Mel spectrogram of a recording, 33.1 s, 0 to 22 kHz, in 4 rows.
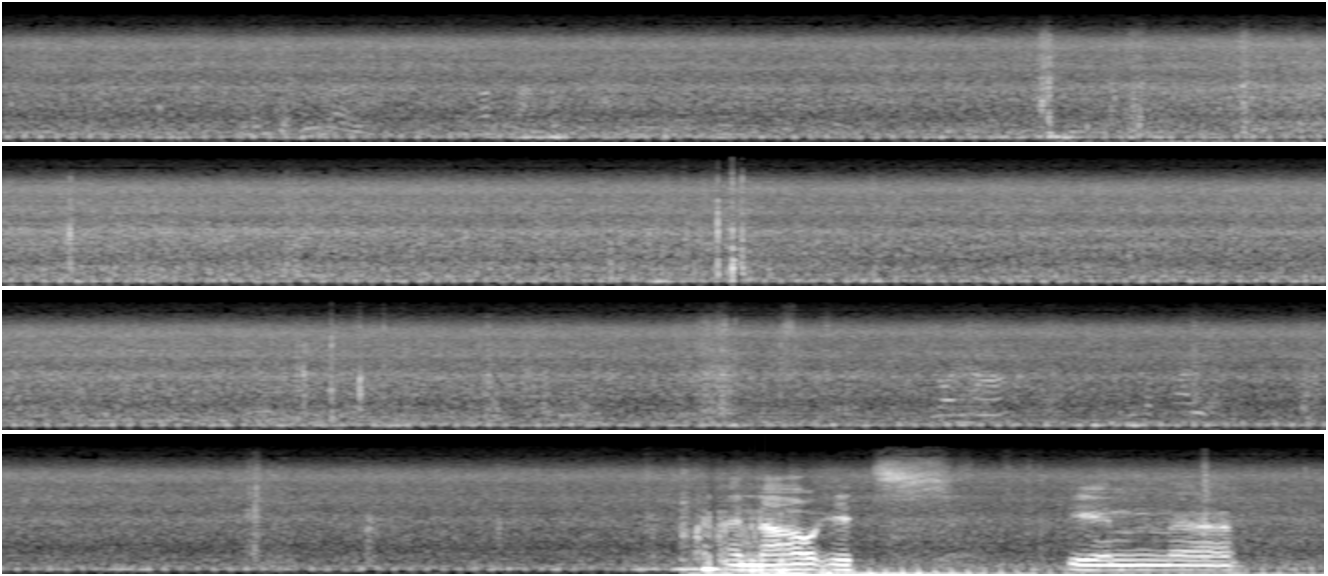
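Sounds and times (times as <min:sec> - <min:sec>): waterfall rushing: 0:06.8 - 0:10.5, 0:29.1 - 0:33.0.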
